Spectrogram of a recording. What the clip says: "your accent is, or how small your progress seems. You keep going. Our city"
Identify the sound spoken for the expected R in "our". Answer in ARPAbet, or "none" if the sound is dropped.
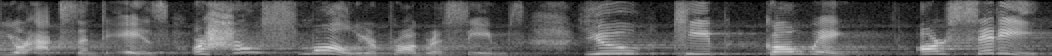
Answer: R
